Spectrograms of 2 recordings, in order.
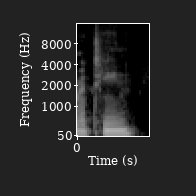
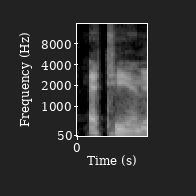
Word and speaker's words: Etienne: Etienne? – Etienne.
